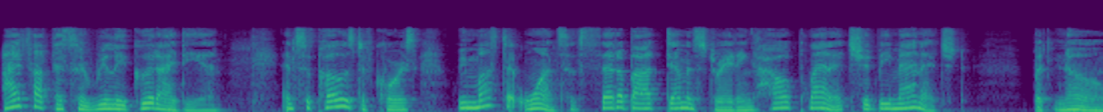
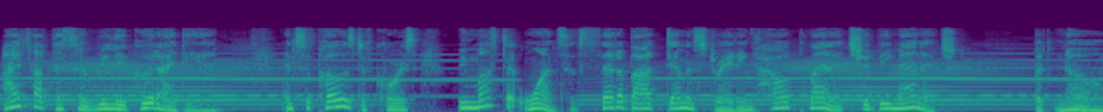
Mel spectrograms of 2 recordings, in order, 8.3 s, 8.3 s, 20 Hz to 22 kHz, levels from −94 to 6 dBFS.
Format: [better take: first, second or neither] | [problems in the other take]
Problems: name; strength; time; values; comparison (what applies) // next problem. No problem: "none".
first | background sound (Wind instrument, woodwind instrument + Wind instrument, woodwind instrument); 10 dB below the speech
